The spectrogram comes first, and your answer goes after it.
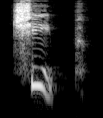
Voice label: "cheap", English

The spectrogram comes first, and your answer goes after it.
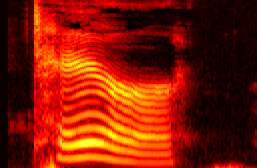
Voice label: "tear", English

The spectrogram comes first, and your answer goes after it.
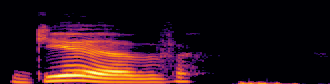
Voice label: "give", English

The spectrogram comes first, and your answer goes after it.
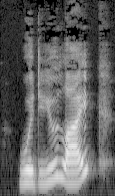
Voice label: "Would you like", English

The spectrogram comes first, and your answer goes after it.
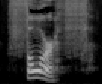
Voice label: "fourth", English

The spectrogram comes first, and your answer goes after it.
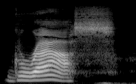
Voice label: "grass", English

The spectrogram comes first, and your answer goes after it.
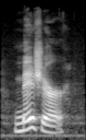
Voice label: "measure", English

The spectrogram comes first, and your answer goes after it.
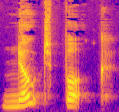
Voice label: "notebook", English

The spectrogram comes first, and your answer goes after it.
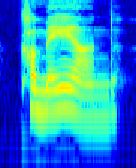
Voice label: "command", English

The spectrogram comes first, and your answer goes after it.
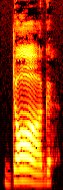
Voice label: "dog", English

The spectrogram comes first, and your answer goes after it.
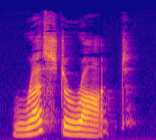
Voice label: "restaurant", English

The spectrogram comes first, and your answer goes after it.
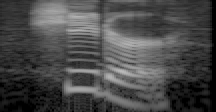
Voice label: "heater", English

